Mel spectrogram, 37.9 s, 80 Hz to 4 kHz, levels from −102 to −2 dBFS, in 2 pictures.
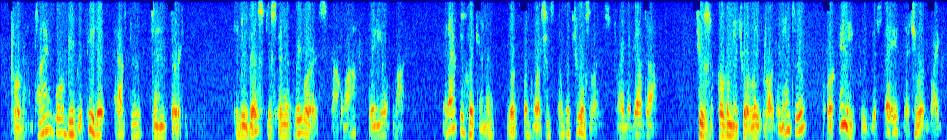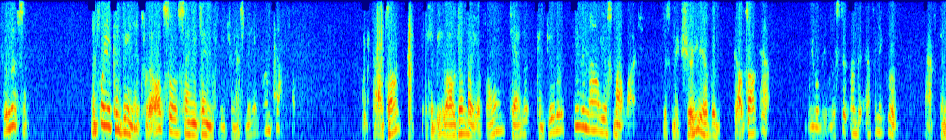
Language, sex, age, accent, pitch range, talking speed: English, male, 60-79, American, 155-235 Hz, 150 wpm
